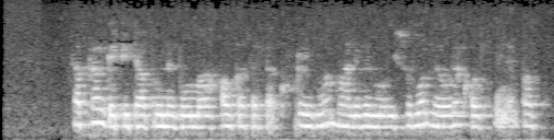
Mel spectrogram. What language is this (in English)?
Georgian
